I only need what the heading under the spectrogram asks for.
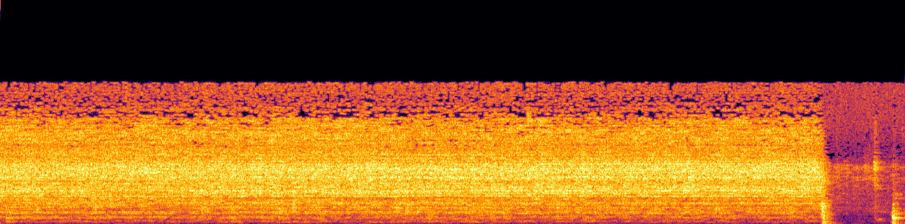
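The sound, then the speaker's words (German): Tap water runs in a steady, even rush that holds at the same level for about eight seconds, then cuts off abruptly, followed by a couple of brief knocks. “Ich weiß nicht, ob man mich jetzt gerade hört, deswegen lasse ich das Wasser mal kurz laufen.”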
